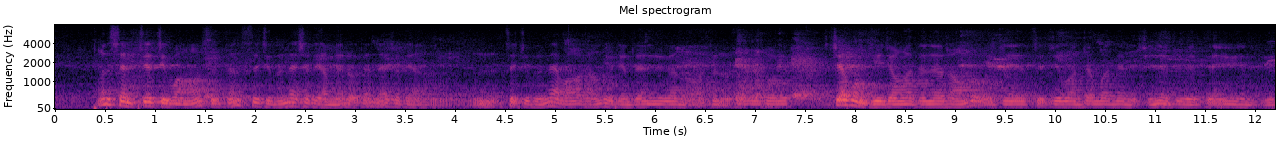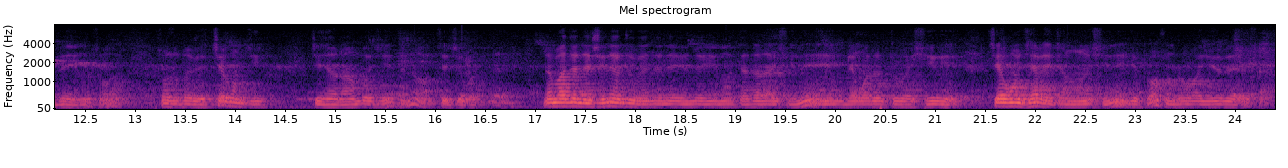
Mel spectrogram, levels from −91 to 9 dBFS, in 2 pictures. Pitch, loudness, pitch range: 100 Hz, -35 LUFS, 100-105 Hz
